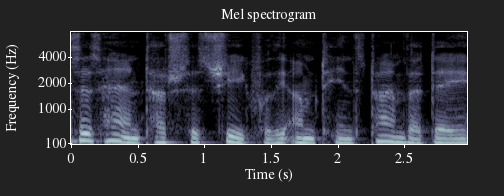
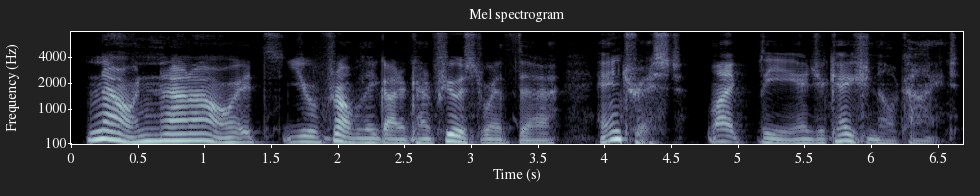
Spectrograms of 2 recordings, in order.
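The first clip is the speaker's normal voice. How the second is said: flustered; 4 semitones higher, 4 dB louder than usual. A narrator's reading. Flustered denial about scent.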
